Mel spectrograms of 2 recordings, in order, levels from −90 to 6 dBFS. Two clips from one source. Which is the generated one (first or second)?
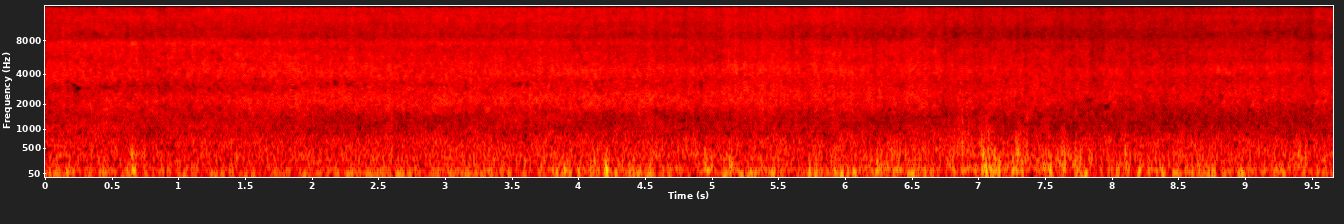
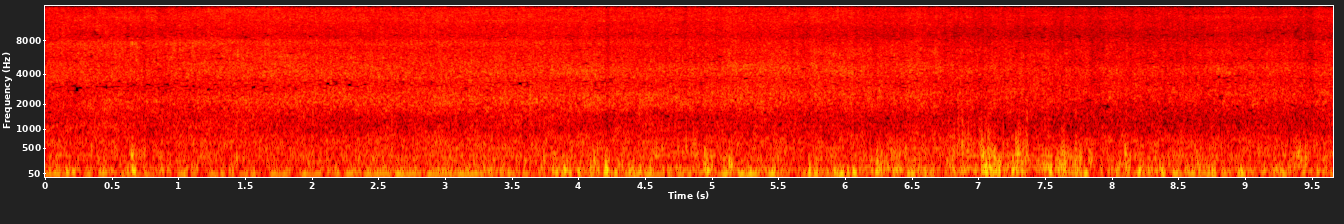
first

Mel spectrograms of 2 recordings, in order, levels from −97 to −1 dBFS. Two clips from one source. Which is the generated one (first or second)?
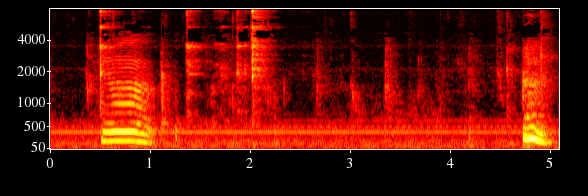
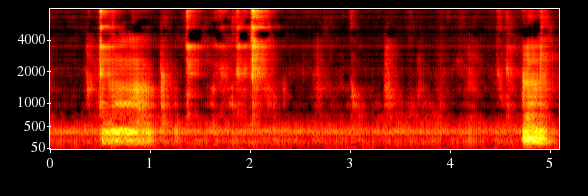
second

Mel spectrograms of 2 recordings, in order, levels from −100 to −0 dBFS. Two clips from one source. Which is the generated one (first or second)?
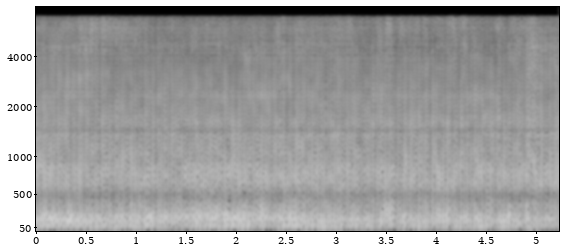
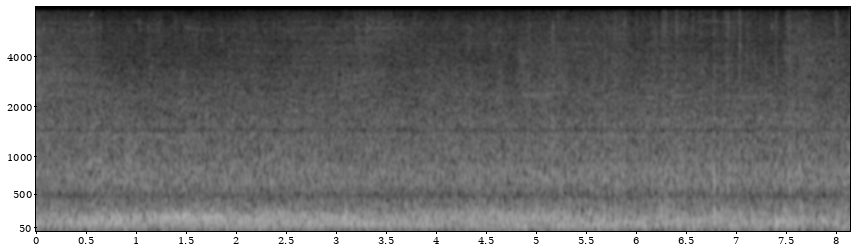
first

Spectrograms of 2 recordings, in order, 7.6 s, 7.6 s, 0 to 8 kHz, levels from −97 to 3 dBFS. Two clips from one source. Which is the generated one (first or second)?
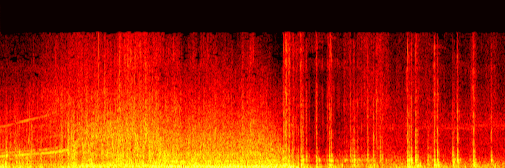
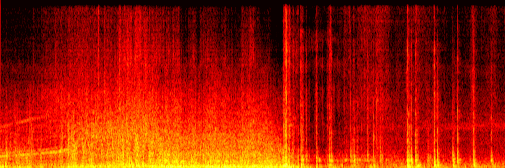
second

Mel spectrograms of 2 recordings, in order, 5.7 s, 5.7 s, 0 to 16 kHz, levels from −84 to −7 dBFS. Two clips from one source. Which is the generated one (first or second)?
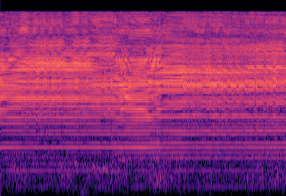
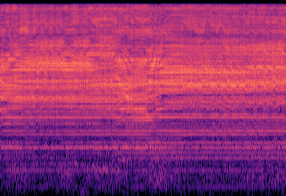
second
